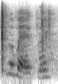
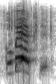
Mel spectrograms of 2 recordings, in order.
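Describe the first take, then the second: First: Said in the usual way. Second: High, loud insistent yell; louder command. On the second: Real, not acted. Gamer yelling at a character to go back, loud. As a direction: shout it the third time.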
